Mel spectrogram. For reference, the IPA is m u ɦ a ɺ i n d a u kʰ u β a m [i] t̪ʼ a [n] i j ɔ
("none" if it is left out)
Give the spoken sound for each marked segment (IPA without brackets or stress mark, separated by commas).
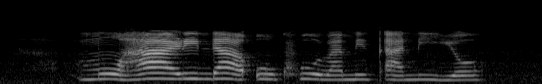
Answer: i, n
